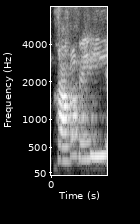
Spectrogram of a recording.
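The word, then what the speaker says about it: Ko-fi: patreon and a coffee coffee is how you say it coffee if you want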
